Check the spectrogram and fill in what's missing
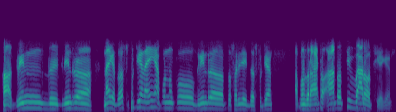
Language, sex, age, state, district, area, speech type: Odia, male, 45-60, Odisha, Rayagada, rural, conversation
